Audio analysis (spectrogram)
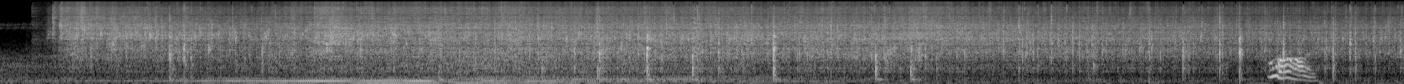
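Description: Loud, steady sizzling of garlic frying in a hot pan, with occasional clinks and scrapes of stirring throughout.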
